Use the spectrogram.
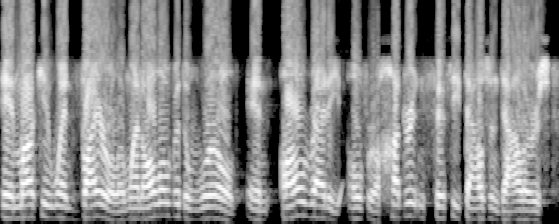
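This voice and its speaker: A man's voice: on the high side, fairly quick, no echo, poor audio. A middle-aged American man telling dramatic anecdotes as an interview guest, quoting dialogue as he goes. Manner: dramatic storyteller, quotes dialogue.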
